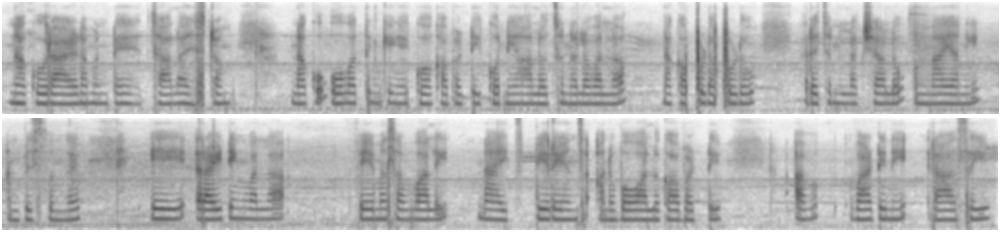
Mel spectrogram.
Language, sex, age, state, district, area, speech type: Telugu, female, 18-30, Telangana, Adilabad, rural, spontaneous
